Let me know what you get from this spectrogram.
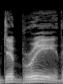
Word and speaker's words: debris: Now, we've got a word here, debris. That's a French word, so the S at the end is not pronounced.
